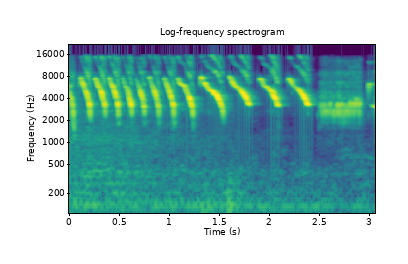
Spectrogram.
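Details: Spanish Timbrado canary in full song, used to train young canaries; a quick string of falling whistled notes about four per second, ending in a short harsh rattle.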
